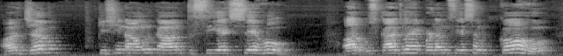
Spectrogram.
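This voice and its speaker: Man, high-pitched grammar teacher, patient and repetitive, echoey room, distant mic. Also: flat delivery, slow pace, darkish tone. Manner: patient, repeats rules, addresses dear students. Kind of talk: classroom explanation to students.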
